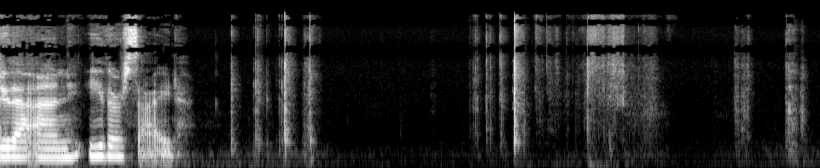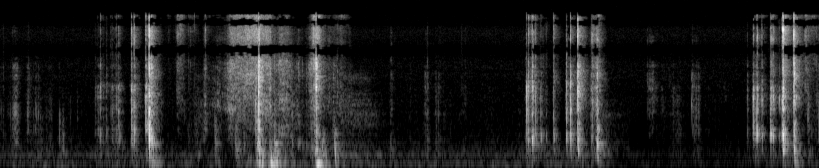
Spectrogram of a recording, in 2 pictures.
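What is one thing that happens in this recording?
Scissors snip through paper in short bursts.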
